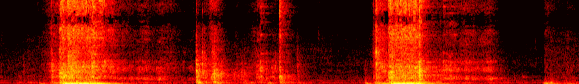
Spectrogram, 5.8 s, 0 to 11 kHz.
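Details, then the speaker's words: 1994 Polaris Indy 440 two-cylinder liquid-cooled snowmobile, after 12 years sitting, first start on fresh fuel from a can, fuel pump confirmed pumping: two pulls, short chuffs, no firing; no spark, later restored by unplugging stator black wire. "last night after I failed at getting this thing started I saw one dude he said he unplugged this black wire um coming from the stator and he got spark back"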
